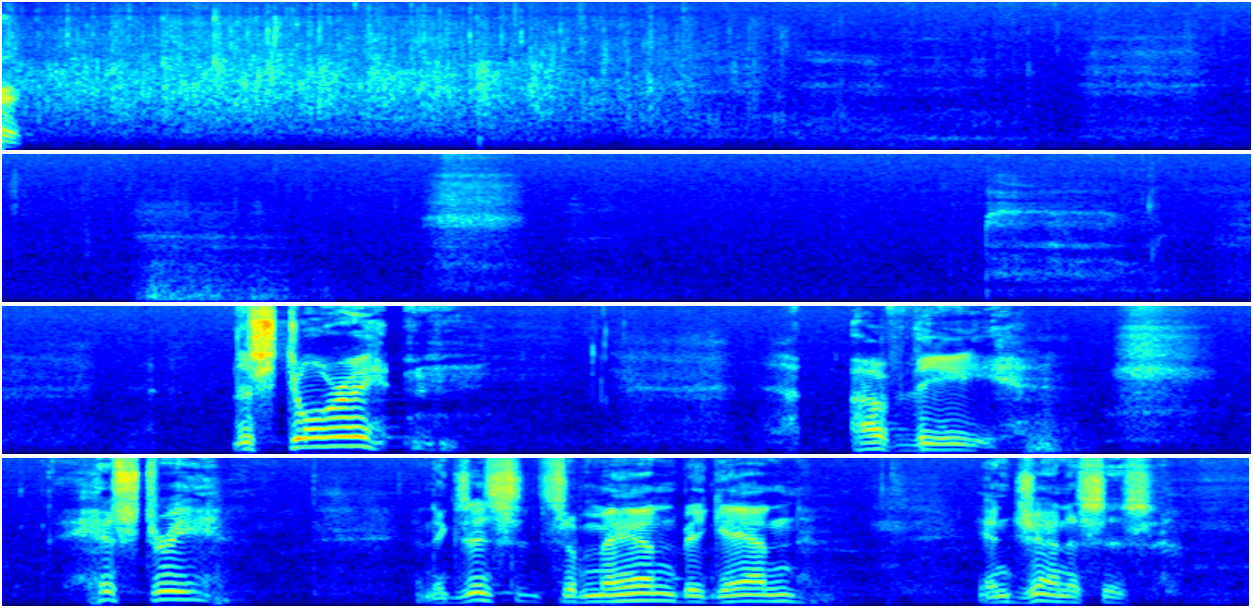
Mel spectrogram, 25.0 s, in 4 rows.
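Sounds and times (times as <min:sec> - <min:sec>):
speech: 0:00.0 - 0:00.2, 0:13.7 - 0:14.8, 0:16.7 - 0:18.3, 0:19.2 - 0:20.0, 0:20.8 - 0:22.9, 0:23.6 - 0:24.6
round of applause for the cast: 0:00.0 - 0:05.2.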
